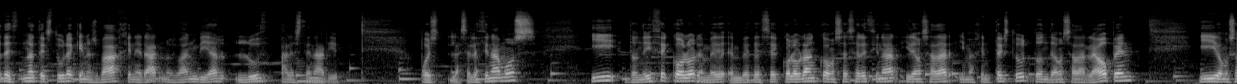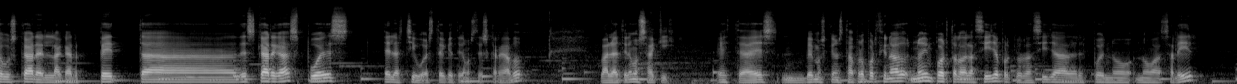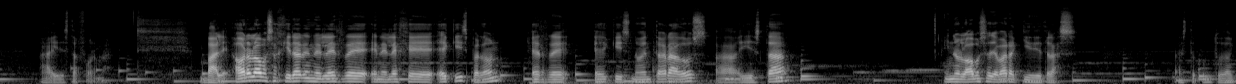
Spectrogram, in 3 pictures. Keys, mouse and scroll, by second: 8.0 click, 10.6 click, 18.2 middle click, 18.9-19.3 scroll up 4, 19.4 shift+middle click, 19.9 middle click, 21.7 click, 23.2 click, 25.3 middle click, 26.2-26.6 scroll down 4, 26.6 middle click, 27.0 middle click, 32.7 middle click, 32.7 r, 34.0 click, 35.1 click, 35.8 middle click, 36.6 click.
